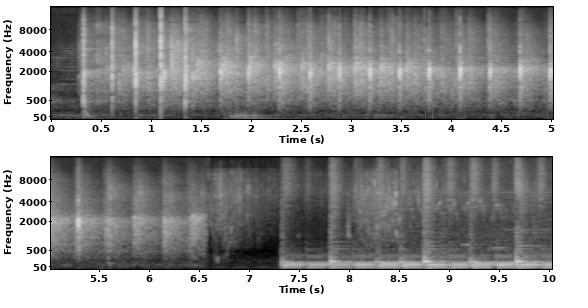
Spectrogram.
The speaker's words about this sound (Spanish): Un fuerte aplauso para donde quiera que esté Sancho, por favor.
